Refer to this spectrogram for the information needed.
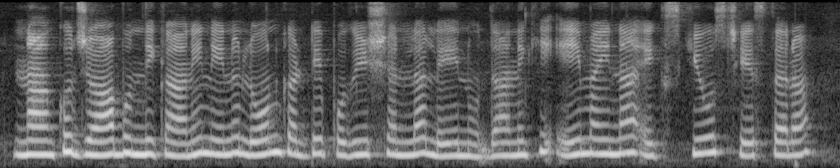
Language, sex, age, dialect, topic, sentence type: Telugu, female, 18-24, Telangana, banking, question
